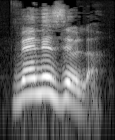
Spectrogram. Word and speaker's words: Venezuela: with the vanilla okay venez illa how you pronounce it is Venezuela alright the next one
